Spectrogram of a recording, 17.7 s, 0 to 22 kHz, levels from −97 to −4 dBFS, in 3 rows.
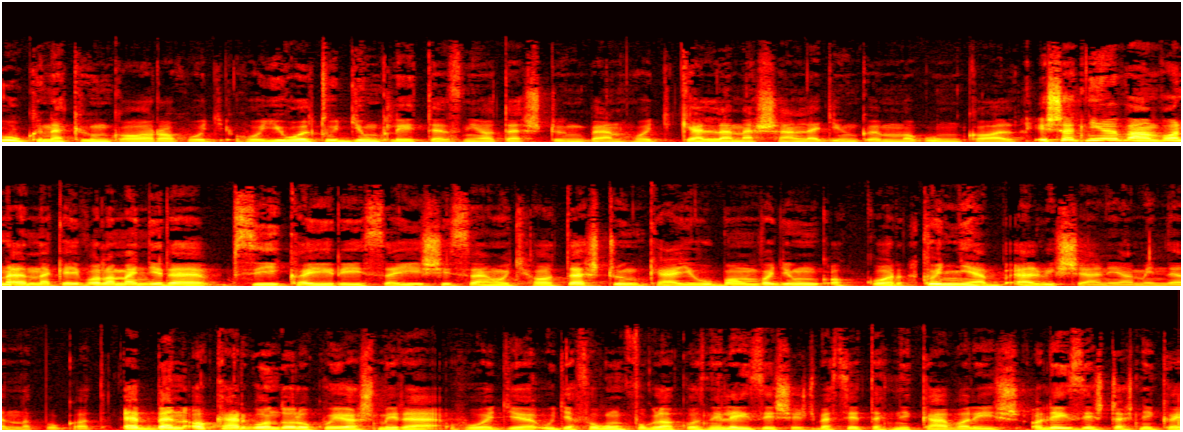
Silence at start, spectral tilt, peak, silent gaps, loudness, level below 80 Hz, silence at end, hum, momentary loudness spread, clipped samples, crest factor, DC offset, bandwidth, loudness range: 0 s; -5 dB/octave; -2 dBFS; none; -22 LUFS; -56 dBFS; 0 s; none; 11 LU; under 0.1%; 20 dB; under 0.1%; 16 kHz; 5 LU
